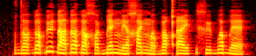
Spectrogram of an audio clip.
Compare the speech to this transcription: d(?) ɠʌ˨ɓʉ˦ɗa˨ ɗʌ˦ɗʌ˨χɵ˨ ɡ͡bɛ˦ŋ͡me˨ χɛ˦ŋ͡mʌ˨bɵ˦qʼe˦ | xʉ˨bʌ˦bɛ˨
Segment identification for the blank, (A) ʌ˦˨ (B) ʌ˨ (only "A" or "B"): B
